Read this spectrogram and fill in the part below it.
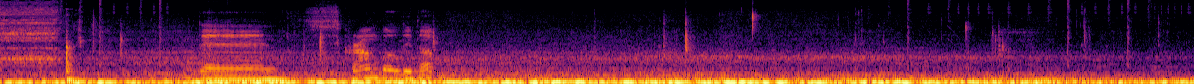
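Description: Hands squish soft food in a bowl.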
